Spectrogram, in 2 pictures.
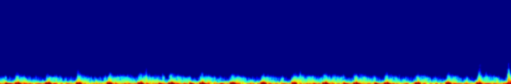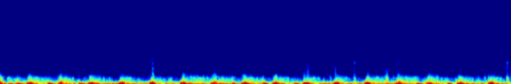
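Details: Deep, steady, rapid, regular heartbeat recorded through a stethoscope rather than the usual device, audio processed to sound heavy and booming, with heart rate display.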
